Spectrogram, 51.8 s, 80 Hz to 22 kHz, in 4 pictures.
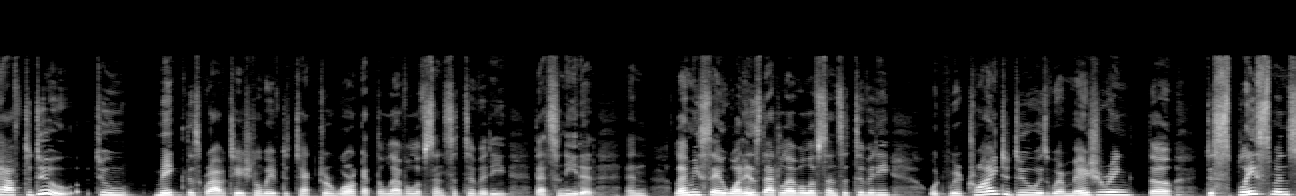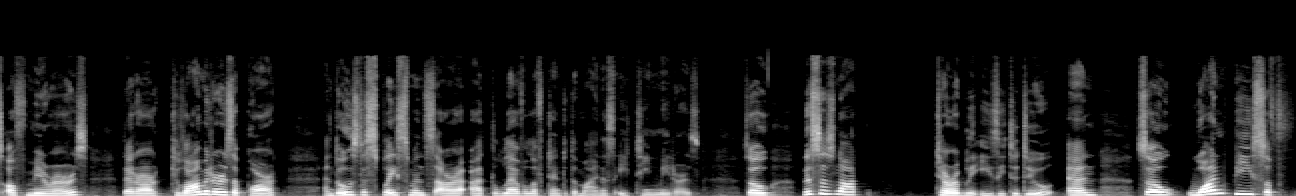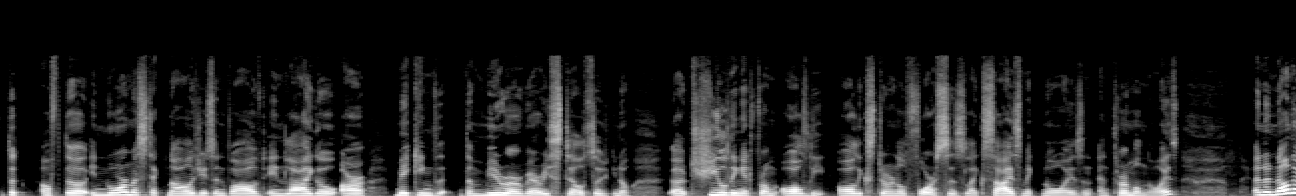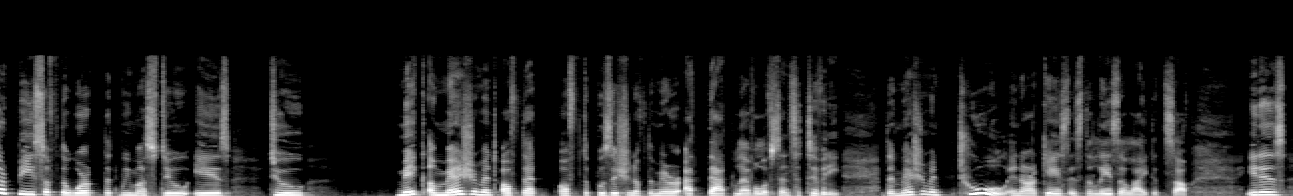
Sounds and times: Speech: 0:00.0 - 0:21.6, 0:22.3 - 0:37.7, 0:38.4 - 0:42.0, 0:42.8 - 0:50.8, 0:51.4 - 0:51.8.

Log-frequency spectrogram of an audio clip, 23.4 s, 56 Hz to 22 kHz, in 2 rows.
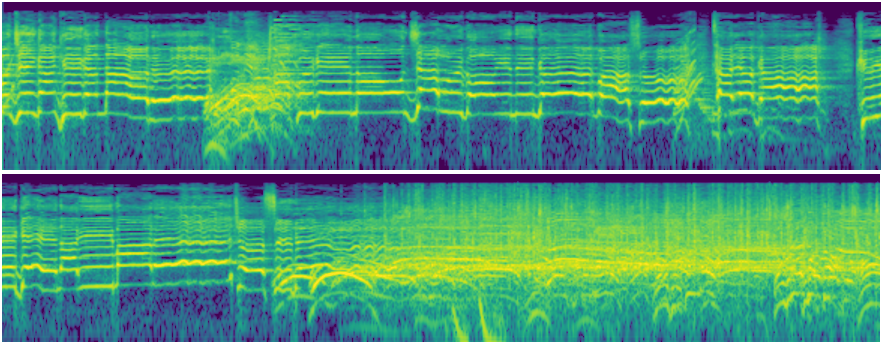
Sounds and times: Female singing: 0:00.0 - 0:02.9, 0:03.6 - 0:15.7
Music: 0:08.9 - 0:09.7, 0:17.7 - 0:18.9.

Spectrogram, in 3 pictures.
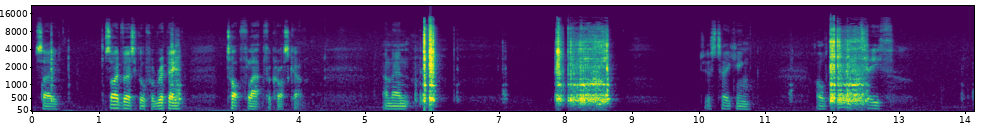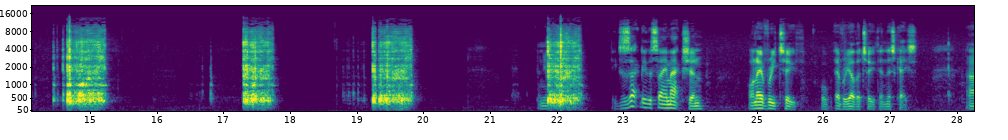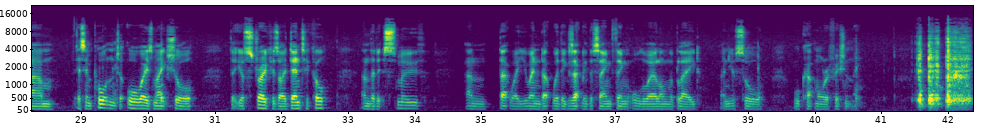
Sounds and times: Filing (rasp): 0:07.9 - 0:08.8, 0:12.0 - 0:12.6, 0:14.6 - 0:15.3, 0:17.3 - 0:17.8, 0:19.2 - 0:19.9, 0:21.9 - 0:22.4, 0:41.5 - 0:42.3
Rub: 0:14.7 - 0:15.3.

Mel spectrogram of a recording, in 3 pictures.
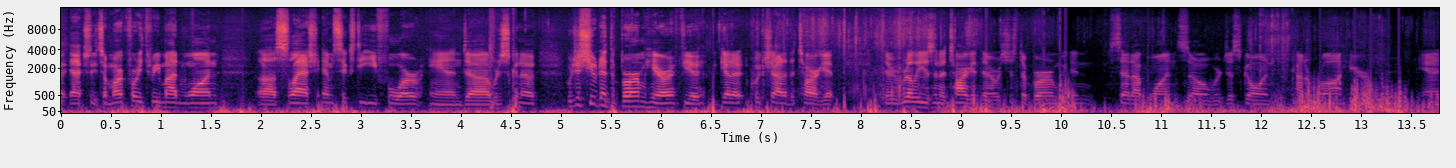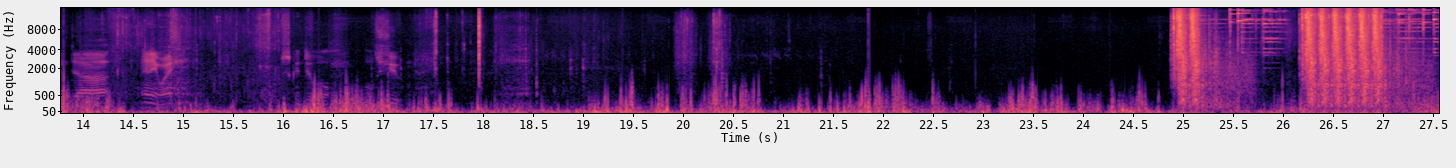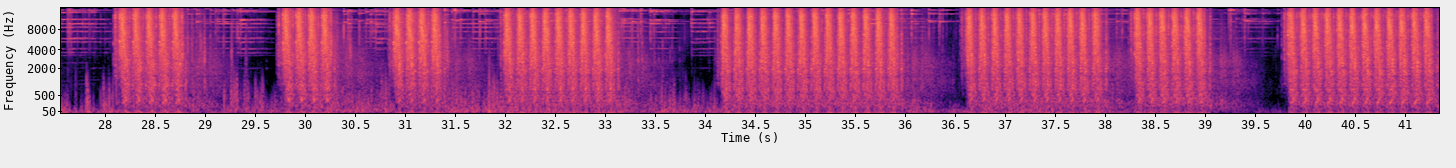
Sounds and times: Machine gun: 0:24.9 - 0:27.4, 0:28.1 - 0:29.2, 0:29.8 - 0:33.5, 0:34.1 - 0:41.3.

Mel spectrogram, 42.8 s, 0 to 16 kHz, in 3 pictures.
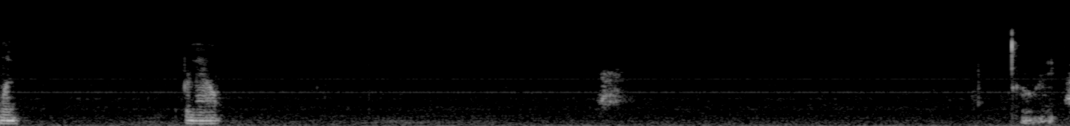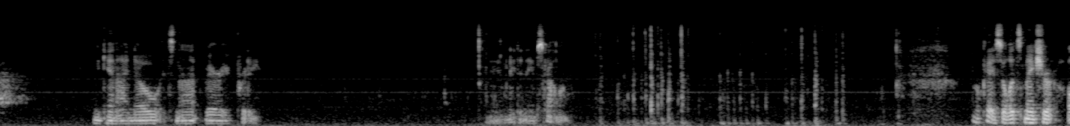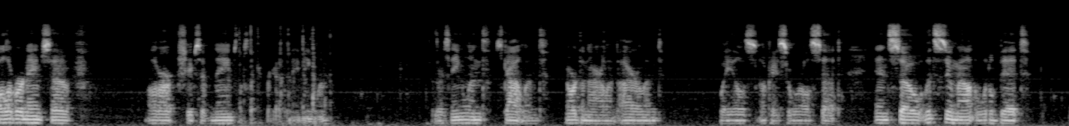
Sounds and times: Speech: 0:00.0 - 0:00.3, 0:02.4 - 0:03.0, 0:13.5 - 0:14.1, 0:15.5 - 0:17.8, 0:20.7 - 0:21.9, 0:27.2 - 0:29.6, 0:30.5 - 0:33.0, 0:34.3 - 0:37.4, 0:38.2 - 0:42.3
Computer keyboard: 0:22.2 - 0:25.6, 0:31.7 - 0:33.0.

